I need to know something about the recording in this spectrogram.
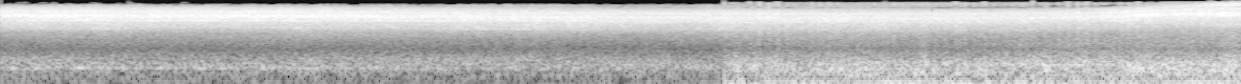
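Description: Jet engines roar steadily overhead.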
